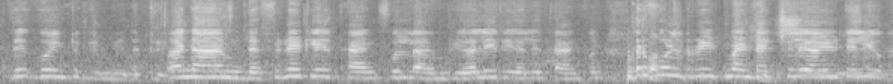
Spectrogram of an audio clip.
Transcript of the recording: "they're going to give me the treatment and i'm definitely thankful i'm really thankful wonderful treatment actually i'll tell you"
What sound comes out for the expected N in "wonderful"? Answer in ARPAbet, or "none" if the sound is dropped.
none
